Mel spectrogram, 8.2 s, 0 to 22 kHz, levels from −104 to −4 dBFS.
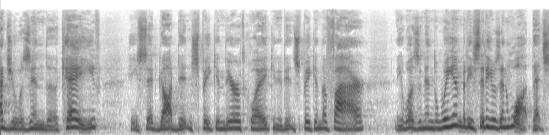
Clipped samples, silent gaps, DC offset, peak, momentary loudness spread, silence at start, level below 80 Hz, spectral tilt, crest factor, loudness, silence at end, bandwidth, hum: under 0.1%; none; under 0.1%; -18 dBFS; 9 LU; 0 s; -80 dBFS; -4 dB/octave; 18 dB; -36 LUFS; 0 s; 16.5 kHz; none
